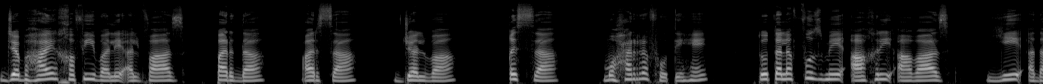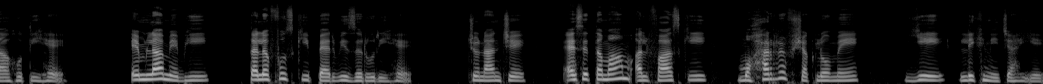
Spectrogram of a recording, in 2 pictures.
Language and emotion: Urdu, neutral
